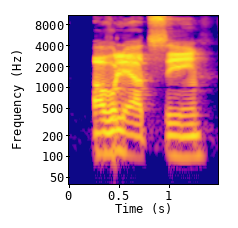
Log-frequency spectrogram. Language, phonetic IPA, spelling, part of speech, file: Russian, [ɐvʊˈlʲat͡sɨɪ], овуляции, noun, Ru-овуляции.ogg
- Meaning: inflection of овуля́ция (ovuljácija): 1. genitive/dative/prepositional singular 2. nominative/accusative plural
